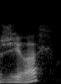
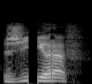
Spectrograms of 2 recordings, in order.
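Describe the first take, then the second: First: Said in the usual way. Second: Girafe said as slow Russian, rolled r; Russian pronunciation. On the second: Shown as a demonstration. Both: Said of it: "qui veut dire girafe".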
